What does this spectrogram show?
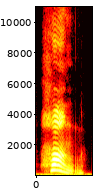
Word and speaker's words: Hong: As you inhale naturally, you mentally hear or feel the sound hung rhymes with song. And as you exhale naturally, you mentally hear or feel the sound so like so. Hong.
